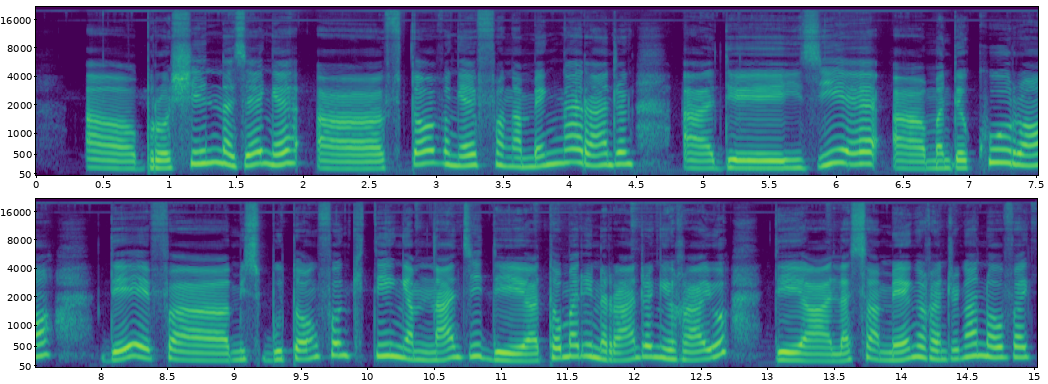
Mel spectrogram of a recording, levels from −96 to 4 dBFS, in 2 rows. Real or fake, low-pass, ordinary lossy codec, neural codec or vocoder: real; none; none; none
